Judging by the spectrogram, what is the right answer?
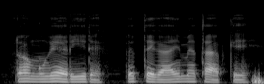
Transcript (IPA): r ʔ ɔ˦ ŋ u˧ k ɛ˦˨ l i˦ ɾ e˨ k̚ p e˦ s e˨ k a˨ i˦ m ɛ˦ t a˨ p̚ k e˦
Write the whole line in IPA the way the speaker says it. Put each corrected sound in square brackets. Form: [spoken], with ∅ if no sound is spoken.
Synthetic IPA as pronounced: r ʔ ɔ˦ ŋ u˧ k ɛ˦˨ [ɾ] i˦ ɾ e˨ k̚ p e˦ [t] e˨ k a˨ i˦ m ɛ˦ t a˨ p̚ k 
